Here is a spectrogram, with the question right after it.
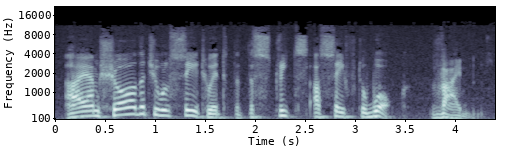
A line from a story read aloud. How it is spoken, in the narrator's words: said sharply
